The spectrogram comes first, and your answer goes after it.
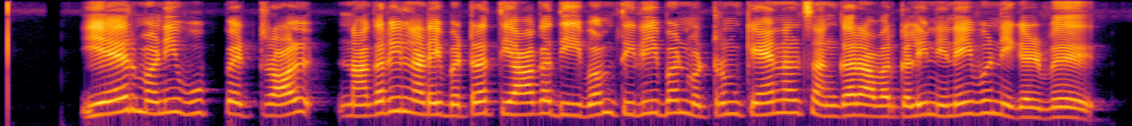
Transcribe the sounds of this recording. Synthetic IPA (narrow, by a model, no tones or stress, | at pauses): eːɾmɐɳiupːɛʈraːlnɐɣɐɾɪlnɐɽɐɪpɛʈrɐt̪ɪjaːɣɐd̪iːbɐmt̪ɪlibɐnmɐʈrɯmkeːnɐlsɐŋɡɐɾɐʋɐɾɣɐɭɪnɪnɐɪʋɯnɪɣɐɻʋɯ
